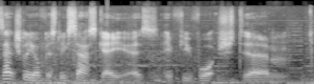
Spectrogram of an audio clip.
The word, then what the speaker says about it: Sasuke: Naruto's uh anime there because I used to pronounce it saysuke but it's actually obviously Sasuke as if you've watched um Naruto or you've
